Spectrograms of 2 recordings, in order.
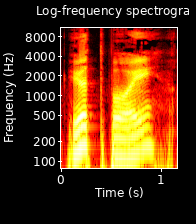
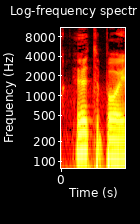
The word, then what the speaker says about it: Göteborg: We stayed in Göteborg, i.e. Gothenburg. Göteborg is what they pronounce it in Swedish.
